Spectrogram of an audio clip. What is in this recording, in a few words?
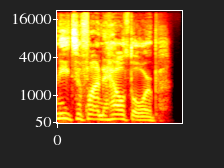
Low Health Operator Voice, en; Operator Mission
